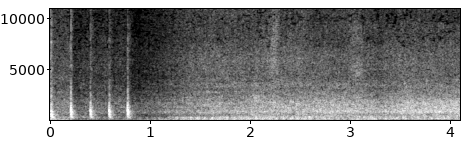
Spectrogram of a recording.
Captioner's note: knocking on door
